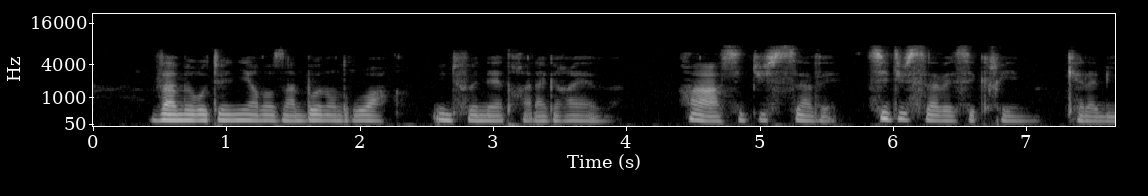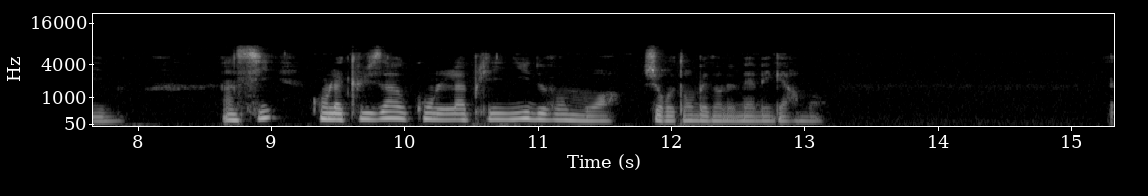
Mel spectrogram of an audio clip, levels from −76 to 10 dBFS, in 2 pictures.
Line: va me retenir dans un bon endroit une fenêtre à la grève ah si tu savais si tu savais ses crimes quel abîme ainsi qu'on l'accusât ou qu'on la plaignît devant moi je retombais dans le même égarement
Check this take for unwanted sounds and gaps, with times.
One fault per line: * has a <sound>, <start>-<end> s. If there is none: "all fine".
all fine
